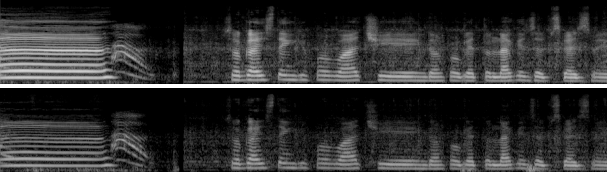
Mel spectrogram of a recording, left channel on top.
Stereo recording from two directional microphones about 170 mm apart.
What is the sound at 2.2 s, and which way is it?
A woman's voice, 10° right (ahead or behind).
